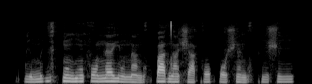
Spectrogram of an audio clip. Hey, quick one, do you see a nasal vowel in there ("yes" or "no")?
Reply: yes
